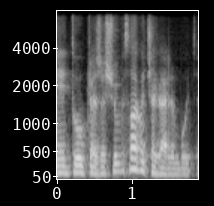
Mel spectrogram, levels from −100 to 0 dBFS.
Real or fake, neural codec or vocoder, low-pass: fake; codec, 16 kHz, about 1 kbps, DyCAST, with the encoder's durations; 7.2 kHz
